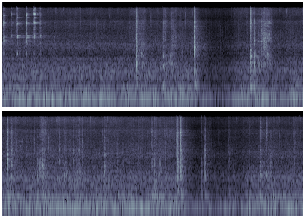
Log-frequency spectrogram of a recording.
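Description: A metal spoon scraping and clicking against an aluminium frying pan as shrimps are stirred, over a light sizzle and a steady low hum, pausing briefly twice.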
